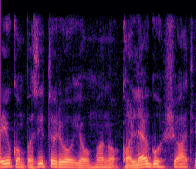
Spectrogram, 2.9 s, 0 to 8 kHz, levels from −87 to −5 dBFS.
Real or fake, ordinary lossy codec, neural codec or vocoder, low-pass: real; AAC, 48 kbps; none; 7.2 kHz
